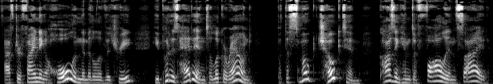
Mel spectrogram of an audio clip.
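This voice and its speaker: A storyteller reading a children's book aloud in an animated, deliberate way with dramatic emphasis. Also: medium pitch, husky. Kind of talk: expressive read-aloud narration for children.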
